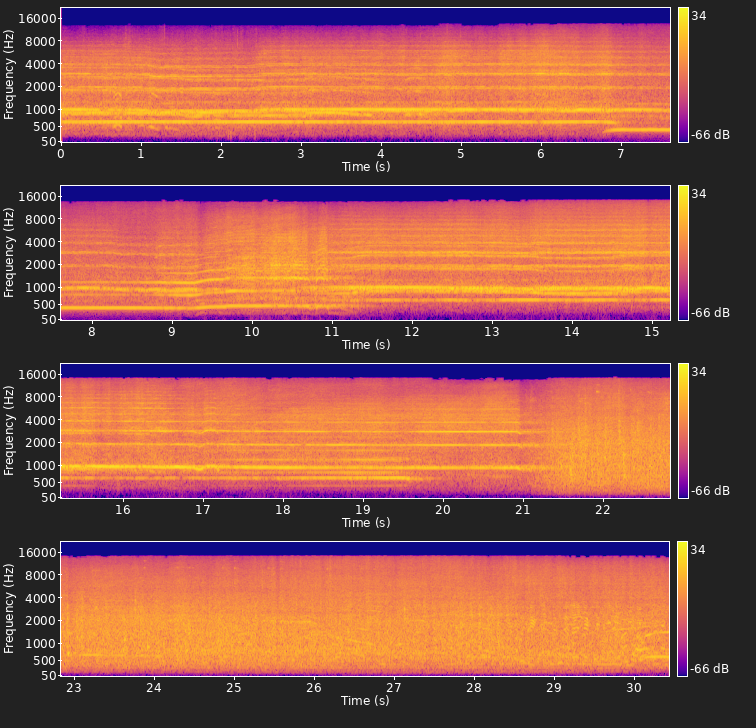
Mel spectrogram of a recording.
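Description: Several steam locomotive whistles blowing together in a chord of different pitches, held and shifting for about twenty seconds, then cutting off abruptly. An even rushing noise follows for the rest of the time.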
